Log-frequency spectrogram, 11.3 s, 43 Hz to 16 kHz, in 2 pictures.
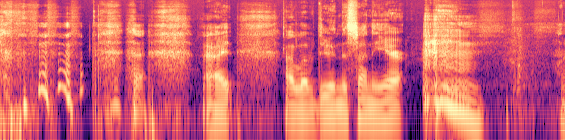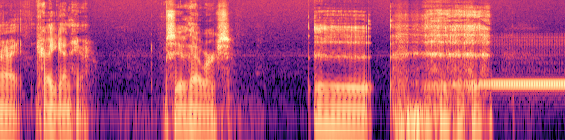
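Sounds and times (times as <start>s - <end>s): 
speech: 0.4s - 6.6s, 7.3s - 8.0s, 8.8s - 10.7s
loud buzzy telephone line tone on an outgoing call: 10.5s - 11.2s
steady telephone ringback tone on an outgoing call to a cab driver: 10.6s - 11.2s.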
